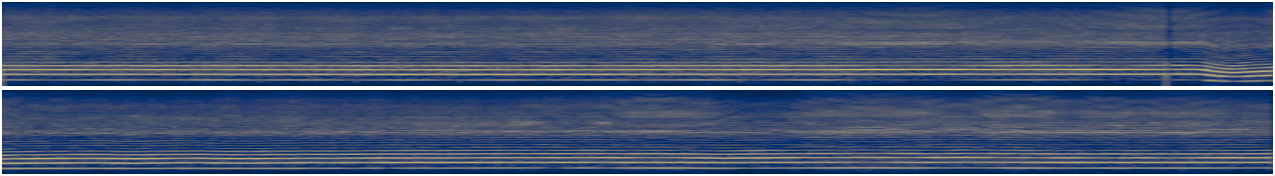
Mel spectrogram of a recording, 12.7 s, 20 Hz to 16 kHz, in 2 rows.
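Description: Electric sander fitted with 80 grit paper running on a wooden staircase during a refurbishment, a steady loud whine with strong tonal hum that dips briefly in pitch midway, then continues unbroken.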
